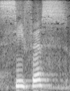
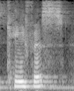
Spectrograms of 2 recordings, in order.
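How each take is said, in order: First: Cephas with a soft C, SEE-fus. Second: Cephas with a hard C, KAY-fus. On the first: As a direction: start Cephas with an S sound, as in "see". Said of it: "some people pronounce that Cephas". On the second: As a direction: start Cephas with a K sound, as in "kay". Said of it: "I think it's a hard C". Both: Shown as a demonstration.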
